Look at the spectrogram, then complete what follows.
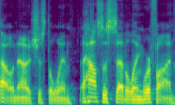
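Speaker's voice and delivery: ordinary talk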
